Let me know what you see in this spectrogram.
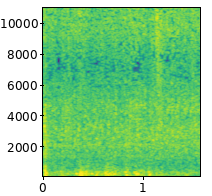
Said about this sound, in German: Jetzt sitze ich unter meinem Terrassendach. Es regnet. Und es gewittert.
